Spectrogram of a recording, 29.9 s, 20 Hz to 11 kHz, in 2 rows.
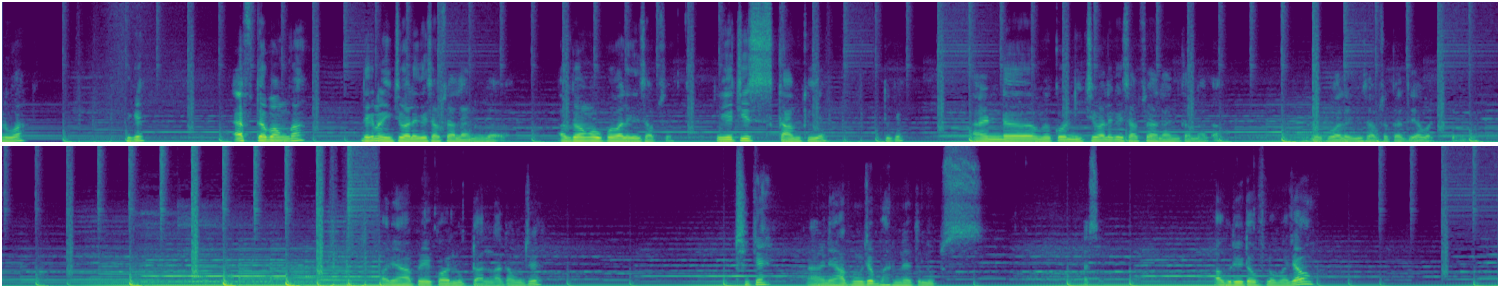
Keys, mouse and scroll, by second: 6.9 middle click, 7.3 ctrl+r, 9.5 middle click, 10.4 g, 18.0 middle click, 18.4 ctrl+r, 19.6 middle click, 19.9 middle click, 20.2 middle click, 20.9 middle click, 22.0 shift+middle click, 22.2 scroll down 1, 22.8 ctrl+r, 25.6 middle click, 26.0 middle click, 27.3-29.9 drag.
